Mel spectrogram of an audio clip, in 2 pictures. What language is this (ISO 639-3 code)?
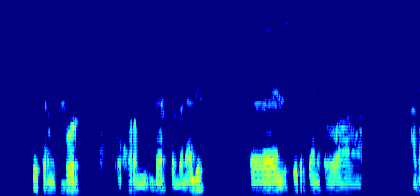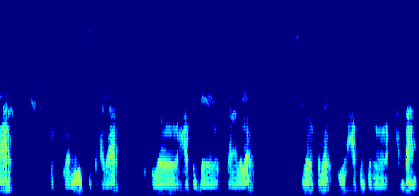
som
